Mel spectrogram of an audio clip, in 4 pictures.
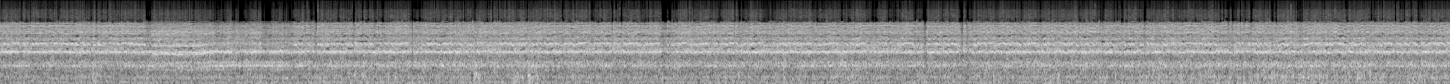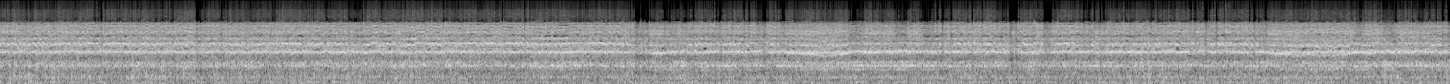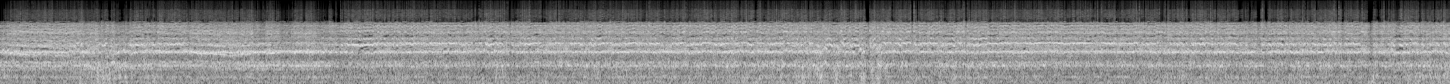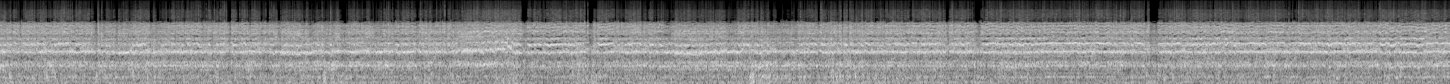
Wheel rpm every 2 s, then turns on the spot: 230, 230, 230, 240, 240, 240, 240, 230, 230, 230, 230, 230, 230, 230, 220, 220, 230, 230, 230, 230, 230, 230, 230, 230, 230, 230, 230, 230, 230.
none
